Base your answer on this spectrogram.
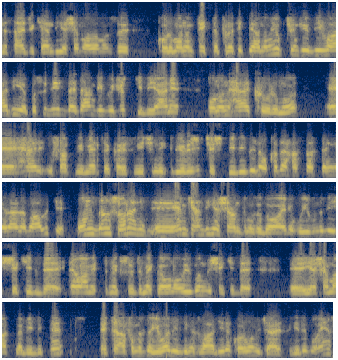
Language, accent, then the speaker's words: Turkish; Istanbul, Turkey; Ama tabii yani, İstanbul'da doğup büyüdük.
